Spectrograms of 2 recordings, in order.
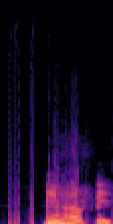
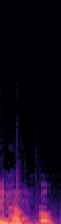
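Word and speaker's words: بِحَمْدِ: Bihamdi. Oh iya Bapak Ibu, coba Ana ingin tanya. Bihamdi. Kenapa di sini dibacanya bihamdi? Kenapa nggak bihamdu? Ada apa di situ? Ada bi. Iya, jadi bihamdi gitu ya.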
